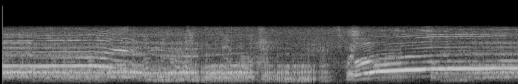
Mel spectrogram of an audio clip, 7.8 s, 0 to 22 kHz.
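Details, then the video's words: Howler monkey howling at Parque Ambue Ari, Inti Wara Yassi community, Santa Cruz, Bolivia, in February 2009: loud, sustained harmonic wails with a brief dip near five seconds, then a sharply rising, swelling howl that holds steady. "Howler monkey (mono aullador)"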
